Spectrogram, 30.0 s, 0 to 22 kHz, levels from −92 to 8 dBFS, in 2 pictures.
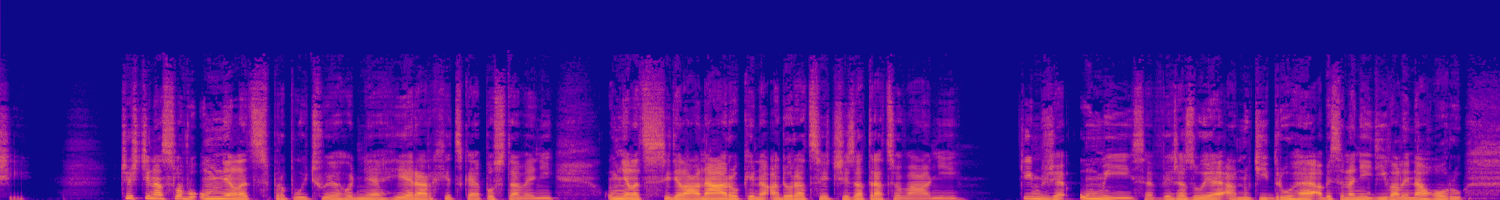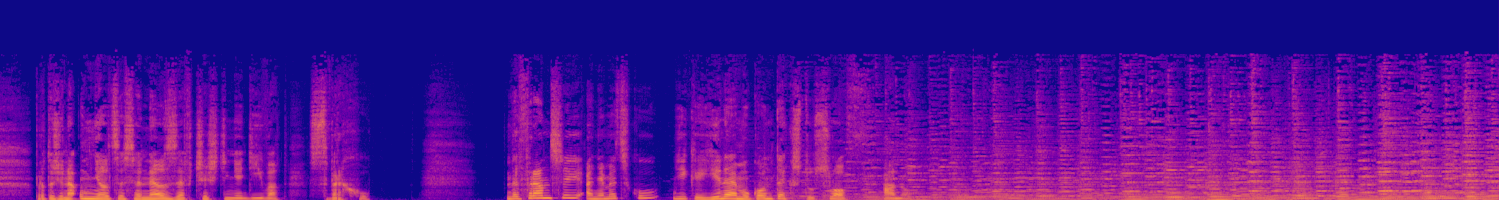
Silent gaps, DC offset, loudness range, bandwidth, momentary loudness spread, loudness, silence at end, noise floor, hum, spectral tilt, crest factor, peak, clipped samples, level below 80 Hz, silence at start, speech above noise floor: none; under 0.1%; 9 LU; 16 kHz; 15 LU; -24 LUFS; 0 s; -76 dBFS; none; -5 dB/octave; 24 dB; -2 dBFS; under 0.1%; -58 dBFS; 0 s; 53 dB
